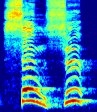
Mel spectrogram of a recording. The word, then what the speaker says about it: sensu: repeat after me in japanese we call this sensu excellent pronunciation especially in japanese people in english we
